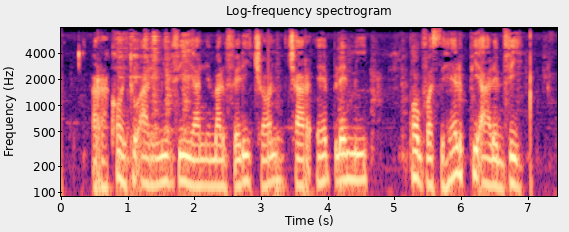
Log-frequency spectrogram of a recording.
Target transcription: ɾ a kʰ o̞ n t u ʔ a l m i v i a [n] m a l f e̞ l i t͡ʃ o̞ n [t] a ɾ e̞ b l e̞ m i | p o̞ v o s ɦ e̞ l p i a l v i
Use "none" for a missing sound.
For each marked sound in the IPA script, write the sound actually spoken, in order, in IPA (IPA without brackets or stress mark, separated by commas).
n, t͡ʃ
